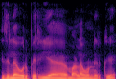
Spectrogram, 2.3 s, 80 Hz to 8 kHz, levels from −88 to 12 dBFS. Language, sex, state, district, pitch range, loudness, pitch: Tamil, male, Tamil Nadu, Nilgiris, 100-110 Hz, -15 LUFS, 105 Hz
